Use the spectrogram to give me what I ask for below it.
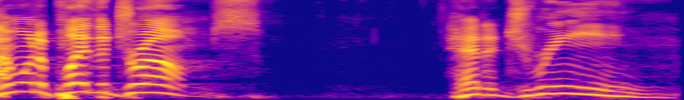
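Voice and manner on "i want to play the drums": proud, high-lifted, declaring delivery. Retelling answering a parent asking which instrument to play, retelling saying it proudly. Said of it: "I said it proudly".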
